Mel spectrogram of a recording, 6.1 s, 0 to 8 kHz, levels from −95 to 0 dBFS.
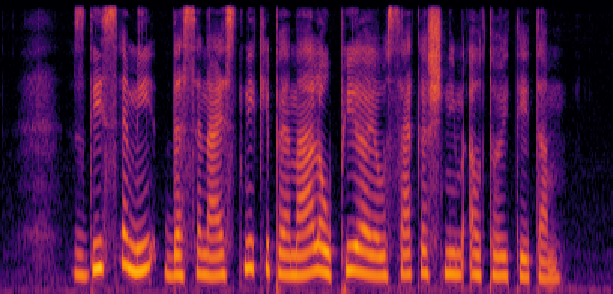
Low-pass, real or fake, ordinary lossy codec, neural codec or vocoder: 7.2 kHz; real; none; none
